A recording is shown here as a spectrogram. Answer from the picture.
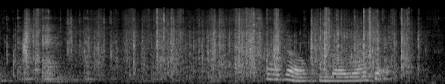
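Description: Paper being crumpled and rustled in the hands, a dense run of crackles, with a brief voice sound about three seconds in.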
